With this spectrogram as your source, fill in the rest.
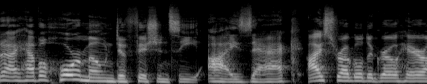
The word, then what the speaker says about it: Isaac: and get the Annunciation of my name correct Isaac I was calling you ISAC as this little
